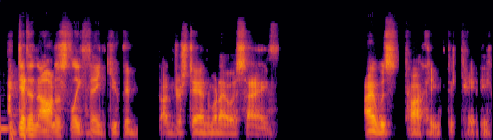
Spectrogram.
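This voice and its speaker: A man uses a raspy, put-on character voice with a very deep, low pitch at a fairly quick pace. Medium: actual play. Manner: blunt, defensive.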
